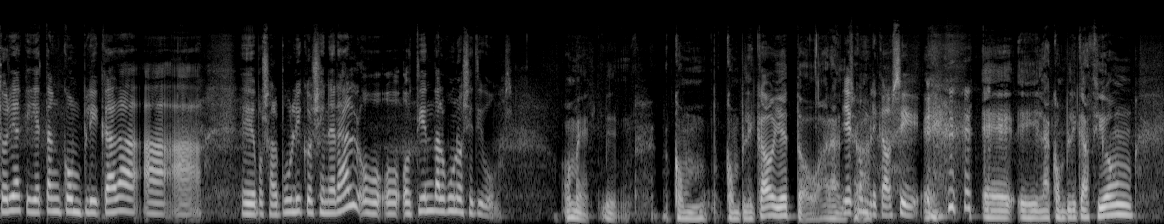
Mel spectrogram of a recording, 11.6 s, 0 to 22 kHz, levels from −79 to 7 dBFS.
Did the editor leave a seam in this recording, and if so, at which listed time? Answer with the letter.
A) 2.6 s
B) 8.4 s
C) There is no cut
A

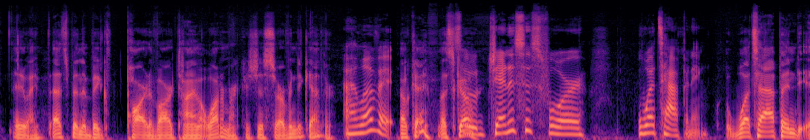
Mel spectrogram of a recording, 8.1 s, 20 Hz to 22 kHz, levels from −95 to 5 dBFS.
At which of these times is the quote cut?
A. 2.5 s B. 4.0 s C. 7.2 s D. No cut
B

